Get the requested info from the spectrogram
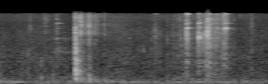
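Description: Gaming dice clicking as a six-sided die is picked up and set down next to a four-sided die: one sharp click about half a second in, then a short run of small clicks about a second later.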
